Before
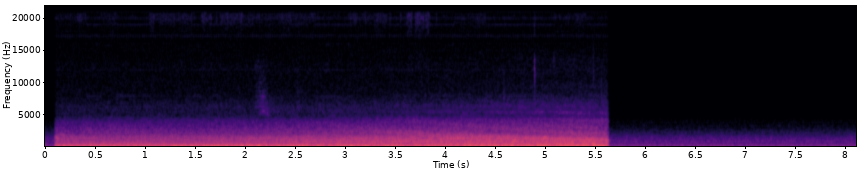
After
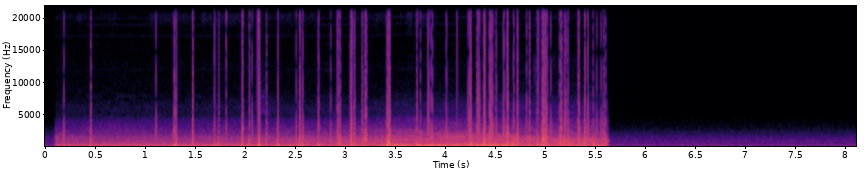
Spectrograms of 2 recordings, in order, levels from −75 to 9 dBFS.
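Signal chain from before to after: 3.34–4.72 frequency shift +180 Hz; wrapped overs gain 13 dB

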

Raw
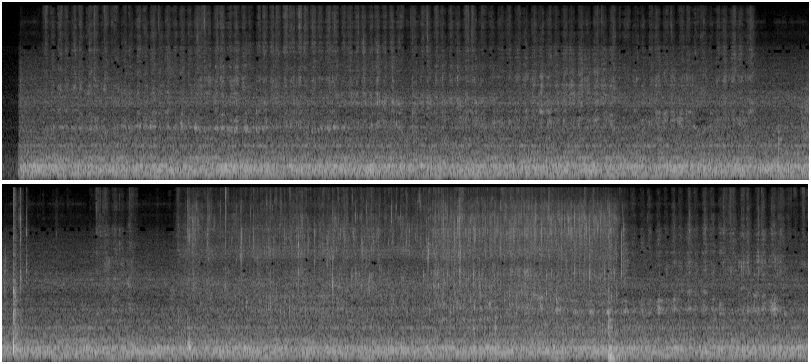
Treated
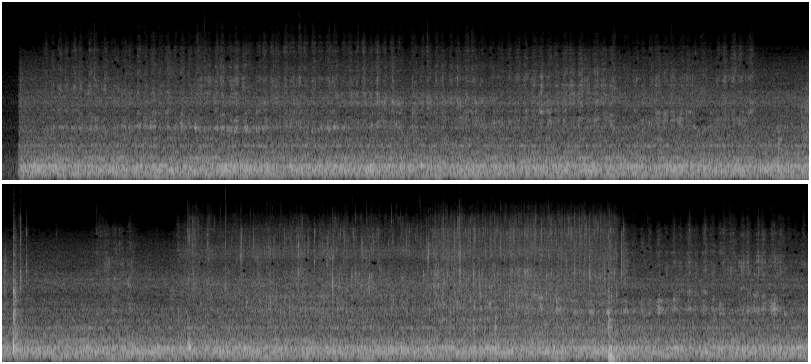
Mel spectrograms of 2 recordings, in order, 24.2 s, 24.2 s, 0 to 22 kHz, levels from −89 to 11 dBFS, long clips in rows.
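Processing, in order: air absorption 94 m

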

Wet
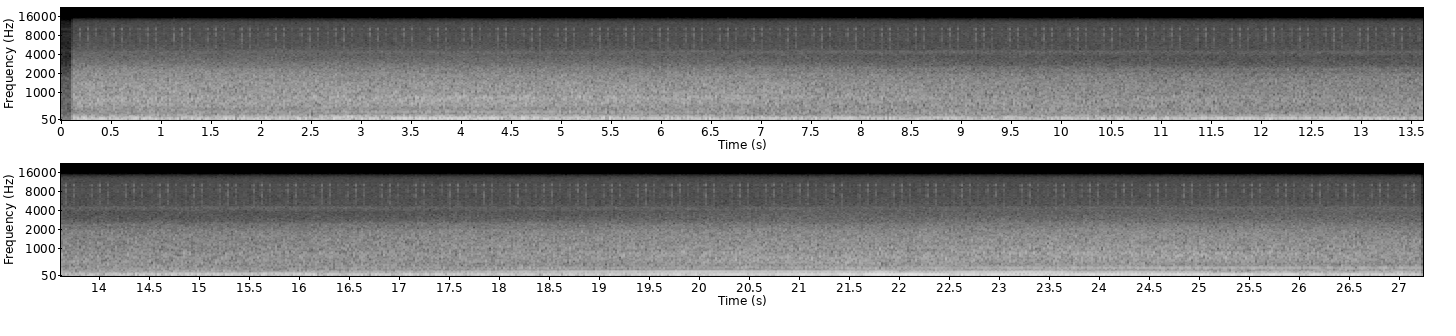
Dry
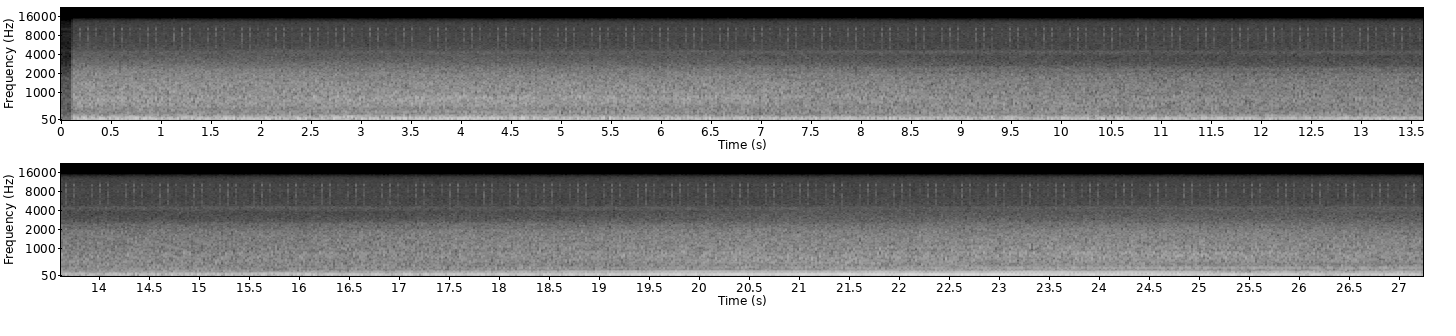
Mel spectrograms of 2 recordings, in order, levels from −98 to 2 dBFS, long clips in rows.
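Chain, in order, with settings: echo 0.153 s -10 dB; gain +3 dB

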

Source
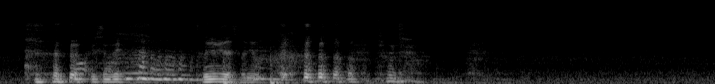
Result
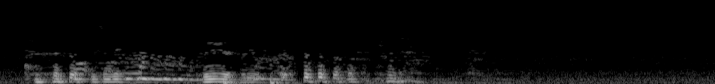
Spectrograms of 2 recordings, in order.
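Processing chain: high shelf 4000 Hz +3.5 dB; 2.9–3.37 backlash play -36 dBFS; loudest bins only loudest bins 32; 1.41–1.87 band shelf 560 Hz -13.5 dB 1 oct; vibrato 2 Hz 28 cents

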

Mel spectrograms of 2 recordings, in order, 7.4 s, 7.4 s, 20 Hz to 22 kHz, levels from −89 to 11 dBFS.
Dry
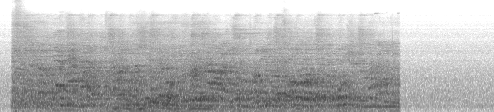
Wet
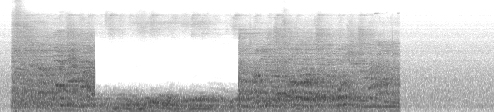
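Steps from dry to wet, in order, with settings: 1.42–3.58 inverse Chebyshev band-stop 1100–3800 Hz, stop band 60 dB

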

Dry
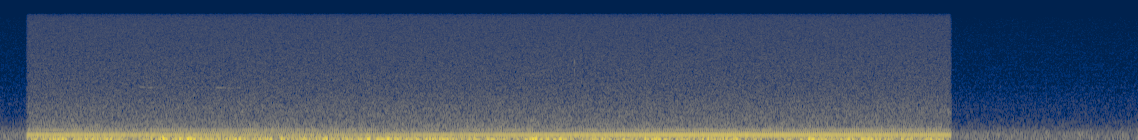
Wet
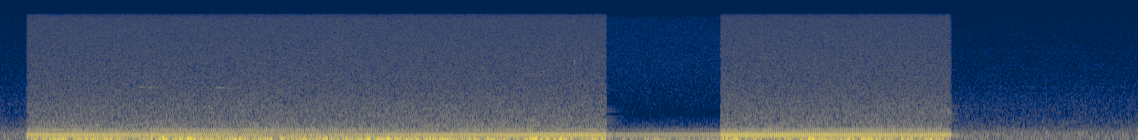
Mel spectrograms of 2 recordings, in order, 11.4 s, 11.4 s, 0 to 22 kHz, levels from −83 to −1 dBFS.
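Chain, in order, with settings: 6.06–7.21 passive tone stack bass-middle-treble 6-0-2; de-hum 91.83 Hz, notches 10

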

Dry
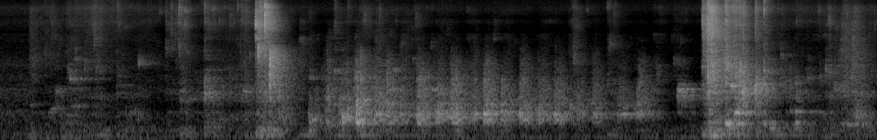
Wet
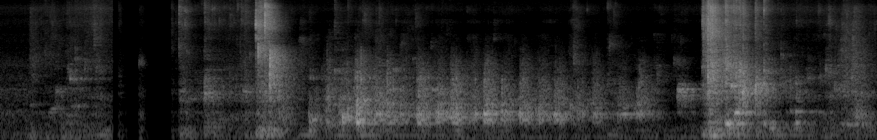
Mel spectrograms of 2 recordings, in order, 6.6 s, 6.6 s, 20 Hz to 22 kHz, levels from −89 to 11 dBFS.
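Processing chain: high shelf 5400 Hz -5.5 dB; 0.84–1.46 gate -50 dBFS, range -31 dB

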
